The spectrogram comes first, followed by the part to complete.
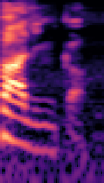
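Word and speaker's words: pálinka: Attends, Zoltan, il faudrait que tu prononces avec l'accent. Palinka.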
